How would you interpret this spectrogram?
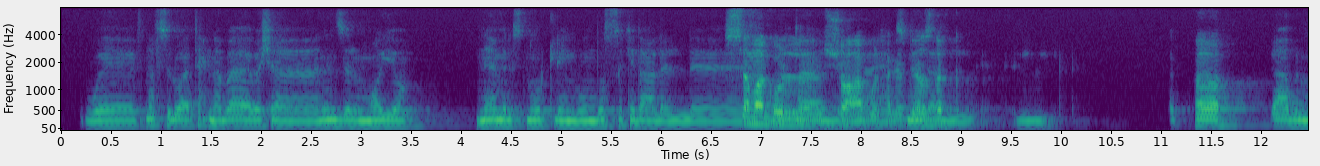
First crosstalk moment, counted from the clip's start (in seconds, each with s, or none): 6.7 s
